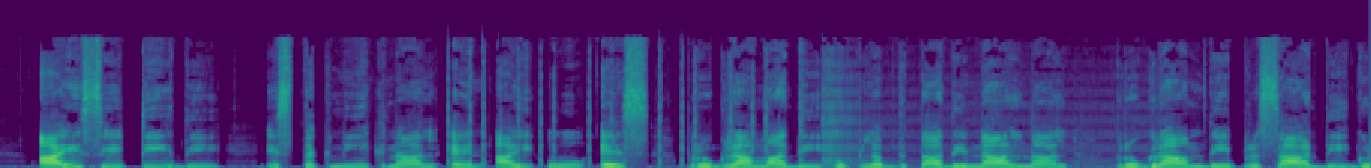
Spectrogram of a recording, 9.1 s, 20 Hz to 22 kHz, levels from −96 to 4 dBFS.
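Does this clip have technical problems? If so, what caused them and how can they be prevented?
Yes. The speech carries three distinct faults.

Generation loss runs through the whole clip. The sound is swirly and hollow, with smeared consonant attacks and a hard ceiling at 17 kHz. The likely cause is repeated lossy re-encoding, about seven passes, with the character pointing to AAC-LC at roughly 96 kbit/s. Each pass requantises on a shifted frame grid, so the damage accumulates. On a spectrogram this shows as a flat cutoff at 17 kHz, with patchy holes and smeared time-frequency blocks below it. To prevent it, keep a lossless master and encode to a lossy format only once, at the final step.

GSM signalling bursts start at 2.99 s, just after "ਦੀ ਇਸ ਤਕਨੀਕ ਨਾਲ", and continue to 5.51 s. A nearby 2G phone was exchanging short groups of radio bursts with the network, and the audio circuit rectified them. 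The result is a galloping dit-dit-dit of brief 217 Hz buzzes, sitting around 15 dB below the speech. On a spectrogram this appears as clustered vertical stripes with a harmonic comb spaced at 217 Hz. In the waveform it shows as rhythmic spiky packets. To prevent it, keep mobile phones well away from microphones, cables and interfaces, or switch them to flight mode.

GSM phone buzz follows directly, from 5.51 s to 7.80 s, when the phone moved into a call and transmitted in bursts 217 times per second. The rectified pulses give a steady, raspy 217 Hz buzz with dense harmonics, about 28 dB below the speech, and it has no relation to what is being said. On a spectrogram this is a continuous ladder of evenly spaced horizontal lines. The waveform shows a fine, regular pulse train beneath the speech. To prevent it, use shielded balanced cabling and keep transmitting phones away from the recording chain.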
